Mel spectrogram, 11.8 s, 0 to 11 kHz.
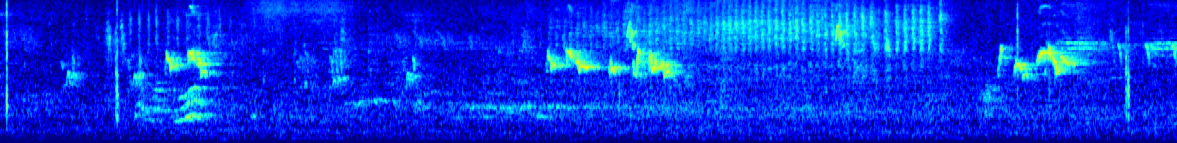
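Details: Red-whiskered bulbul used as a decoy bird for trapping, recorded 3 March 2018: short, fluty, warbled phrases at intervals of about four seconds, over a steady hiss and a high, insect-like hum.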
